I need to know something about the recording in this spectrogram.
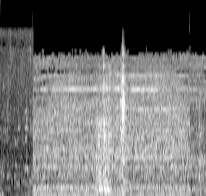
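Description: An engine running steadily with a low hum. It starts suddenly about half a second in and drops away shortly before the end. A brief sharp sound comes about two and a half seconds in.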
